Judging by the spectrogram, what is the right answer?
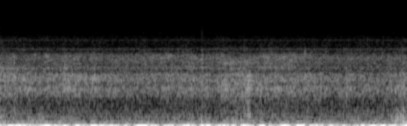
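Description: Wind buffeting the microphone in an uneven low rumble, over a steady hiss of small waves lapping around a stand-up paddleboard on open sea.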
